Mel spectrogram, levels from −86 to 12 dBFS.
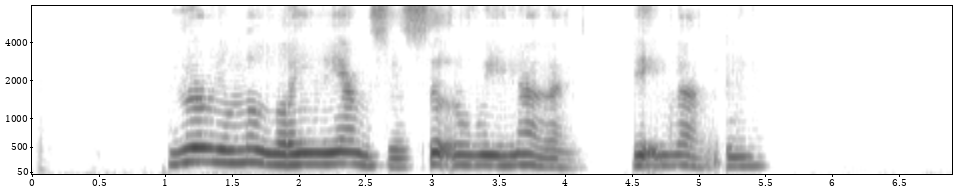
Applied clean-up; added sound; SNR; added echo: neural mask model DeepFilterNet 3.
